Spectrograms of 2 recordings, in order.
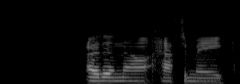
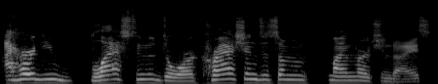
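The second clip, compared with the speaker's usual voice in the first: angry merchant; 4 semitones higher, 6 dB louder than usual. Acted. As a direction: bark at the customer like a merchant. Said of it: "He goes".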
